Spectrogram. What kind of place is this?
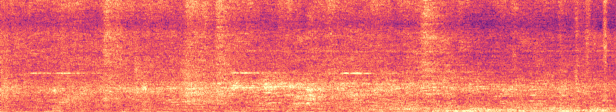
subway station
